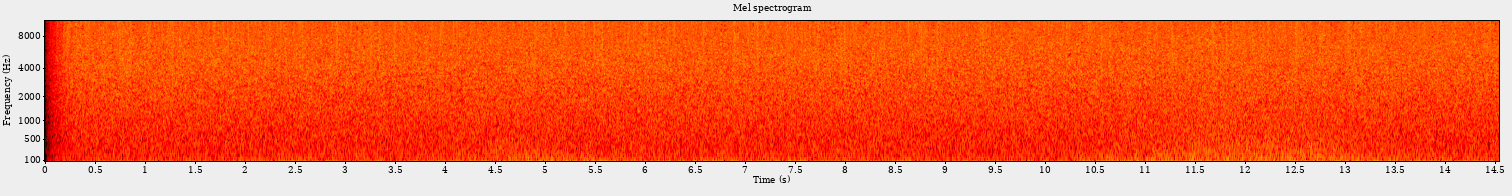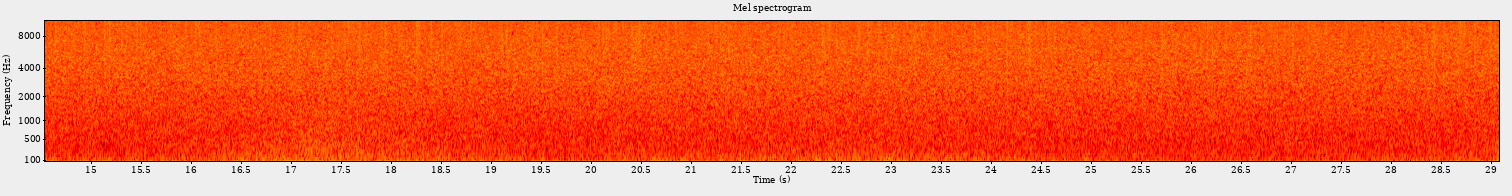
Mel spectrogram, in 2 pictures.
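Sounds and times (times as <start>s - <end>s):
rain: 0.0s - 29.0s.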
